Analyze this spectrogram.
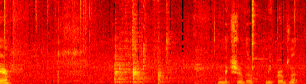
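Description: A metal lid clanks onto a cooker.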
